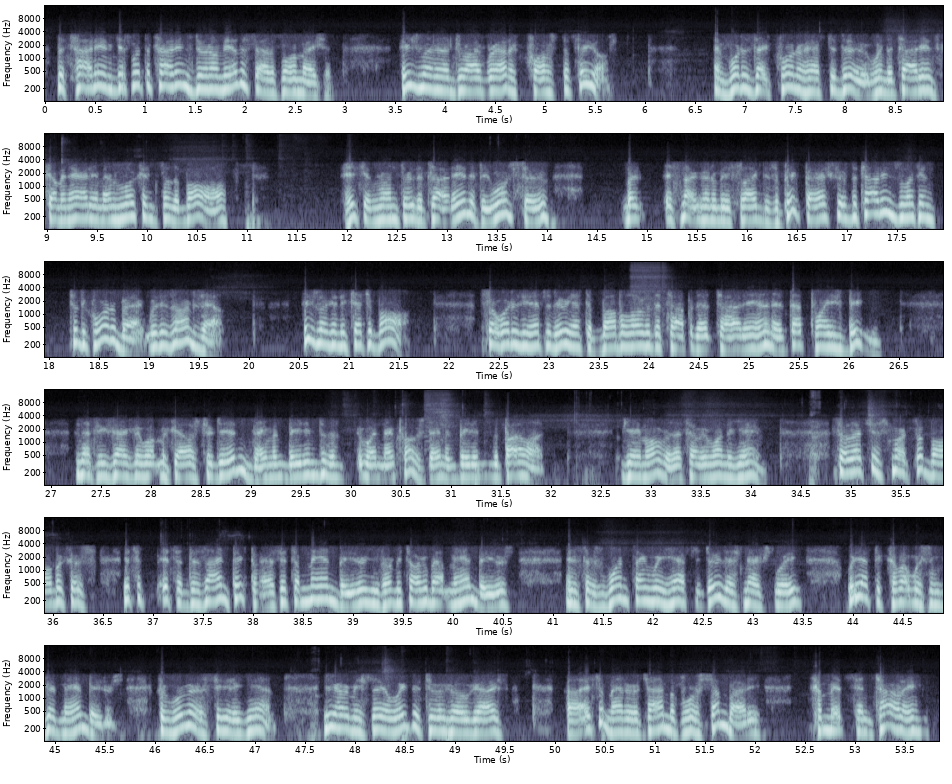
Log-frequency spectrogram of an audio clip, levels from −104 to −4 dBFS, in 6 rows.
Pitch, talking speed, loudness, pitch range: 180 Hz, 235 wpm, -26 LUFS, 165-200 Hz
